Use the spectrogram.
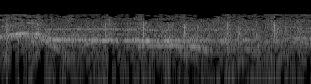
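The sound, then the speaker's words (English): Applause from a comedy club audience, dense and steady clapping that fills the whole stretch, with a voice heard over it. “Great audience. Give yourselves a round.”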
